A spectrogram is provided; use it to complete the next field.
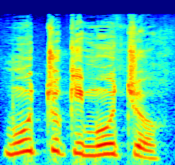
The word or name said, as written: Muco Qui Mucho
